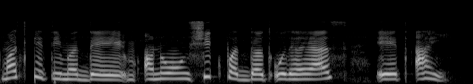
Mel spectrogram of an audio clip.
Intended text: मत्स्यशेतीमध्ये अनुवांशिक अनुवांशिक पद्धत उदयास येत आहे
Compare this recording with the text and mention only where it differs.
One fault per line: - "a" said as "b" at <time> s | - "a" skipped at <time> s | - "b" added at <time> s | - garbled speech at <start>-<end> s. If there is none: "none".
- "अनुवांशिक" skipped at 2.2 s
